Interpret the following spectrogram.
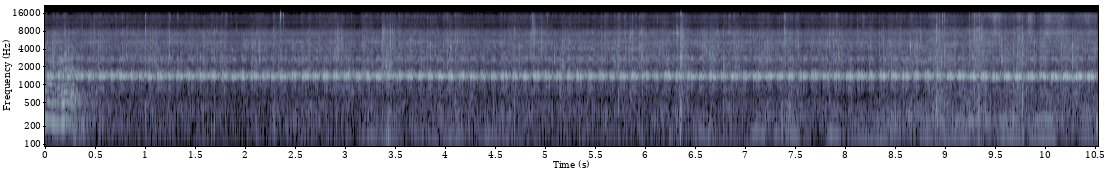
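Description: A steady, rapidly pulsing high trill, typical of crickets calling at night, runs unbroken throughout. Faint voices sound in the background from about two-thirds of the way in.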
